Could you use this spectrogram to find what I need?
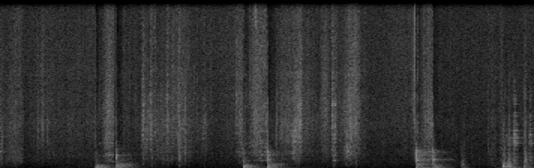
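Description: Wooden boards knock and clatter as they are stacked.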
